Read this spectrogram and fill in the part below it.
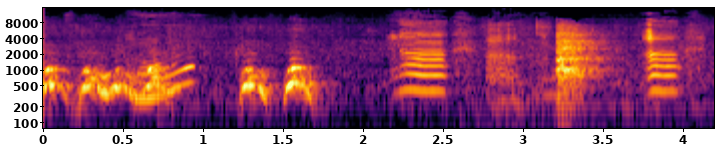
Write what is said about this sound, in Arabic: نعم يا أمي، أسمع صوت كلب. أنا لا أعتقد أننا نمتلك كلبا في الحديقة.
